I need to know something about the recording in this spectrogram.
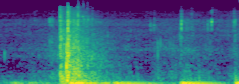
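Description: A glass exterior door shuts with one sharp knock about half a second in, followed by a short ring. Dull low thumps follow near the end.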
